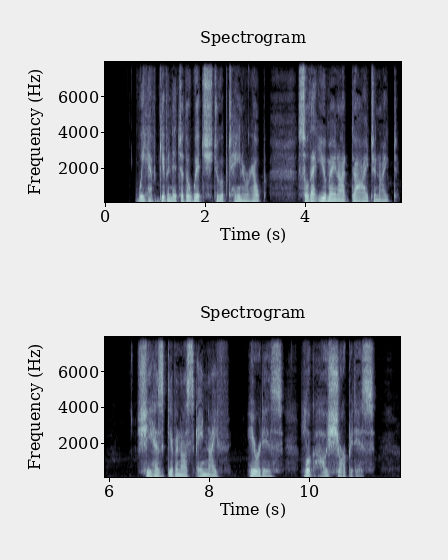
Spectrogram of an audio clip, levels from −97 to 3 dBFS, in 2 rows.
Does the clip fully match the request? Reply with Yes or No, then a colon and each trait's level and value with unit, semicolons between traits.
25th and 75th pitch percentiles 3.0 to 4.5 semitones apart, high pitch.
No: average, 3.3 semitones; low, 130 Hz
